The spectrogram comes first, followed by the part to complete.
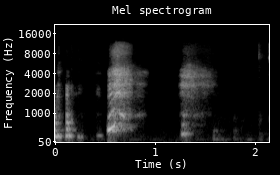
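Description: A woman laughing: two short, breathy bursts of laughter, about half a second and a second and a quarter in.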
